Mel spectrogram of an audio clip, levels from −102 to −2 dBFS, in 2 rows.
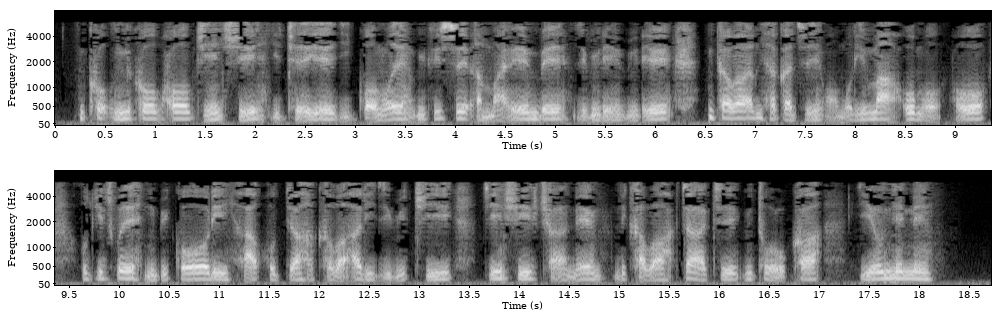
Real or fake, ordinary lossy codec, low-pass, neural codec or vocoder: fake; MP3, 24 kbps; 7.2 kHz; autoencoder, 22.05 kHz, a latent of 192 numbers a frame, VITS, trained on many speakers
